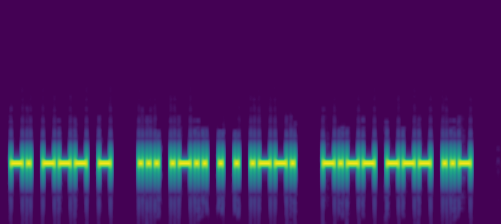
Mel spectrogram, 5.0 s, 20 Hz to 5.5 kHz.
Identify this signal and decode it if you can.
Morse code, heard as a keyed tone, about 30 wpm, 600 Hz. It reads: NOT SLEEP YOU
